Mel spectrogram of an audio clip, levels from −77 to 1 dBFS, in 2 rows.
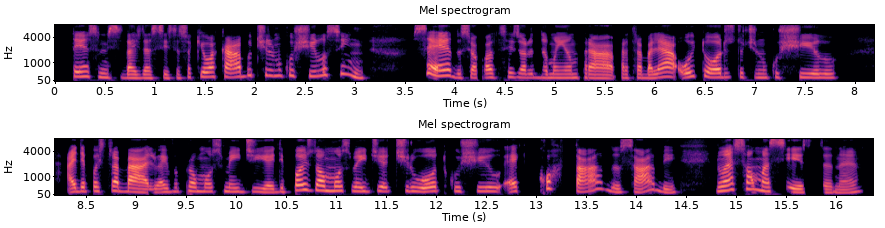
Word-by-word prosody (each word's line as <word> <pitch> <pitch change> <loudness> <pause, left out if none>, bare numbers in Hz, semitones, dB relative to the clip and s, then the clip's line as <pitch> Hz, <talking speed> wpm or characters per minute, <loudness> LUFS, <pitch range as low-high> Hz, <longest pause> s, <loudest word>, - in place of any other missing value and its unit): tenho 255 0 +2
essa 245 -3 -3
necessidade 185 -3 -1
da 185 - -1
siesta, 185 0 -3
só 185 - -2
que 245 - -5
eu 245 - +3
acabo 245 +4 +3
tirando 310 -2 -5
um 300 - -9
cochilo, 290 0 -4
assim, 335 - -3 0.5
cedo. 310 - +4
Se 200 - -1
eu 195 - +2
acordo 205 0 -2
6h 195 -3 -4
pra 180 -4 +2
pra 190 - -7
trabalhar, 195 +6 +3
08h 225 -2 +1
eu - - -11
tô 225 - -7
tirando 205 -1 -7
um - - -11
cochilo, 205 -1 -4 0.5
aí 190 - +5
depois 220 0 -2
trabalho, 195 -8 +5
aí 185 - 0
vou 205 +2 -11
pro 230 - -2
almoço 210 0 -1
meio-dia, 195 -2 -2
aí 170 - +1
depois 195 - +1
do 270 - +2
almoço 245 -2 +3
meio-dia 220 0 -1
tiro 225 0 -4
outro 215 +4 +1
cochilo. 220 0 -4
É 215 - +1 0.2
cortado, 335 - -1
sabe, 175 -2 0 0.4
não 235 +2 +2
é 260 - +7
só 335 +1 +3
uma 235 -6 +1
siesta, 170 -5 0
né. 160 +3 -6
215 Hz, 190 wpm, -22 LUFS, 190-240 Hz, 0.5 s, é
